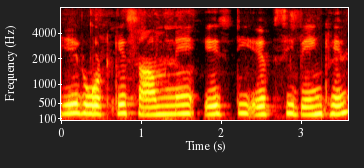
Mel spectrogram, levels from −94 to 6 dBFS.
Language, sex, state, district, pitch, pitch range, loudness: Hindi, female, Maharashtra, Chandrapur, 220 Hz, 210-230 Hz, -15 LUFS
